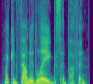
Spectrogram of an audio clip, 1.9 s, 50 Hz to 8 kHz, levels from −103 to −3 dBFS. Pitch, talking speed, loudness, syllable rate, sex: 210 Hz, 160 wpm, -18 LUFS, 4.9 syllables/s, female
